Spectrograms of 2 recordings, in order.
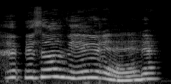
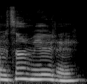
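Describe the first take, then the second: First: Slow, high, stretched in disbelief; drawn-out disbelief. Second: Said in the usual way. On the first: Real, not acted. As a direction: say it slowly, stunned.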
